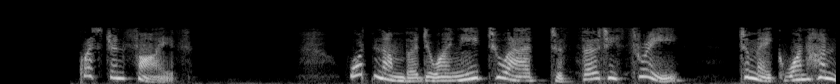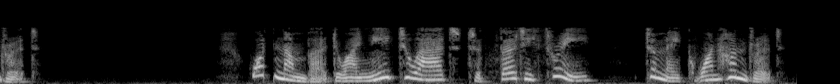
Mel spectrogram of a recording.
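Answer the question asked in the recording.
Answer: 67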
